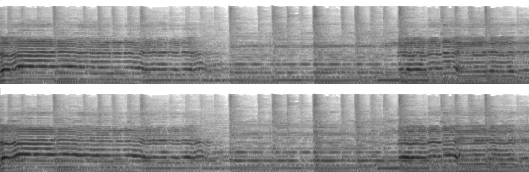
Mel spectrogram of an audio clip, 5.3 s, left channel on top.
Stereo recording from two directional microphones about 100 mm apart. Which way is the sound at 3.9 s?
20° right (ahead or behind).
